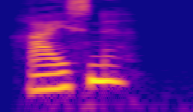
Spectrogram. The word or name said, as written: rejsende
